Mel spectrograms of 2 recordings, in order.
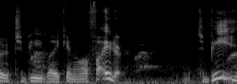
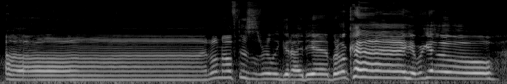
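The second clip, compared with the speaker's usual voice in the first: nervous voice rising louder, higher; hesitant inner voice; 5 semitones higher, 4 dB louder, slower than usual. Retold or imitated. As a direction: go from unsure to psyched up. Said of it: "Me and myself were like".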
